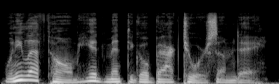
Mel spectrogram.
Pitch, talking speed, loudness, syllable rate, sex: 115 Hz, 300 wpm, -18 LUFS, 5.4 syllables/s, male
